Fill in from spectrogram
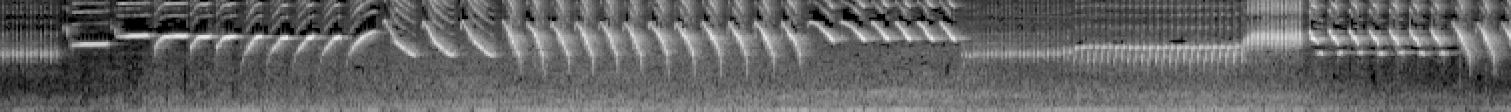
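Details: Belgian canary delivering powerful training song: a whistled note, a quickening series of sharp downward-sweeping chirps, a dense rattling trill, then steady piping rolls and a bright ringing phrase.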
